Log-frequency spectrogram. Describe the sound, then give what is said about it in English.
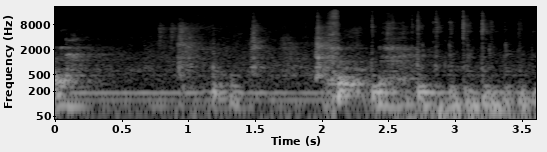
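Someone typing an answer on a computer keyboard, with faint, irregular key clicks and a few sharper taps over a low steady hum. “I'm just typing my answer here.”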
